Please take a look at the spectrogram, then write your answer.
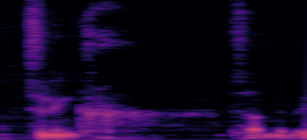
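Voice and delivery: slow, hushed whispered thanks; a slow, reverent whisper to God; whispered prayer. Retold or imitated. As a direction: breathe the prayer out slowly and reverently. Daughter's father in sincere, whispered thanks.

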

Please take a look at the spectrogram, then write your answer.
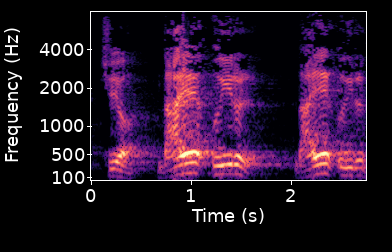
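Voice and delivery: loud, drawn-out psalm cry, very slow; fervent plea. Acted. David pleading his righteousness to God, loud slow cry. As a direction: cry out to God, stretching each word. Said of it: "그런 얘기를 많이 했어요".

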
